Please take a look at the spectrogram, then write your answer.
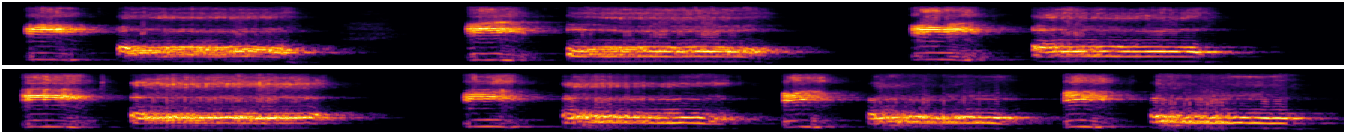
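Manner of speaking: repeated donkey bray; Darnell. Pretend. Host showing the donkey to children, braying. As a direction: bray hee-haw on two steady held notes. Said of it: "he's Darnell the donkey".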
